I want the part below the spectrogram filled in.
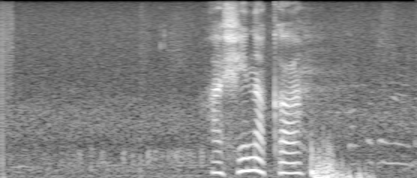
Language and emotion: Russian, neutral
